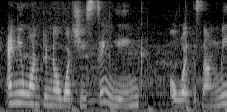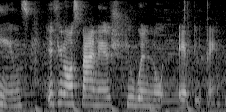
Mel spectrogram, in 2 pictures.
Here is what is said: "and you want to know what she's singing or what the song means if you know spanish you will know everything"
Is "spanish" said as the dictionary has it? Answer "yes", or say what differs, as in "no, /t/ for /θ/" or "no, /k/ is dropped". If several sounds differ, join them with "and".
yes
